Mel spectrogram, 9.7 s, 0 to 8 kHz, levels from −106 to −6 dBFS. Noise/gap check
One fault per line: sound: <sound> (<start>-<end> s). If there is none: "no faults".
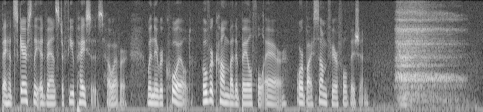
sound: sigh (7.9-9.4 s)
